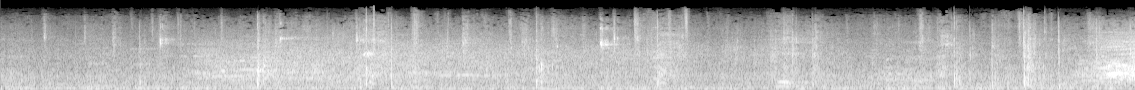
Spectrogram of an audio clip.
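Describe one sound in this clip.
Tennis balls pop sharply off rackets in a rally.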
